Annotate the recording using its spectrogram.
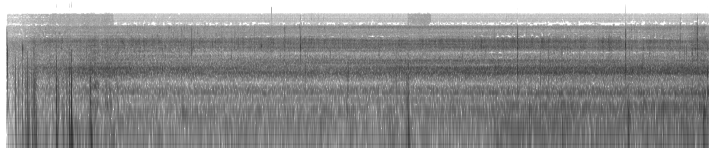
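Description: Swimming-pool water heard through a submerged camera: a steady, muffled rush that slowly grows louder as the swimmer comes closer, with a cluster of sharp clicks and knocks in the first two seconds and a few single ticks later.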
